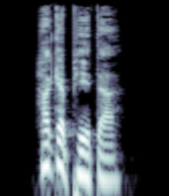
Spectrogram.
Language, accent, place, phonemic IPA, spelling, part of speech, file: German, Germany, Berlin, /ˈhakəˌpeːtɐ/, Hackepeter, noun, De-Hackepeter.ogg
- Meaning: minced meat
